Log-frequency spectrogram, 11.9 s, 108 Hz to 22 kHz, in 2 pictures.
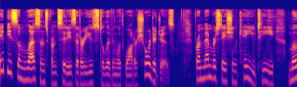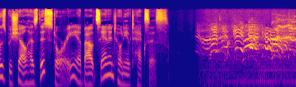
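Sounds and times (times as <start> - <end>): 
speech: 0.0 - 10.4
children playing and calling in a riverside park in San Antonio, Texas: 9.9 - 11.8.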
